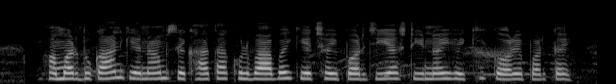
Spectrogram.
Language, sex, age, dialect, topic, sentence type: Maithili, female, 18-24, Bajjika, banking, question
